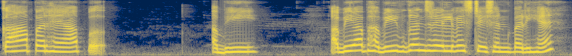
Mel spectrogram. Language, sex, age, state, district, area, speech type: Hindi, female, 60+, Madhya Pradesh, Bhopal, urban, spontaneous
